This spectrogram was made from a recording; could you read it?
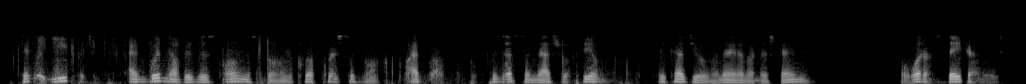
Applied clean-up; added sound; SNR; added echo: neural separator model SepFormer WHAMR!.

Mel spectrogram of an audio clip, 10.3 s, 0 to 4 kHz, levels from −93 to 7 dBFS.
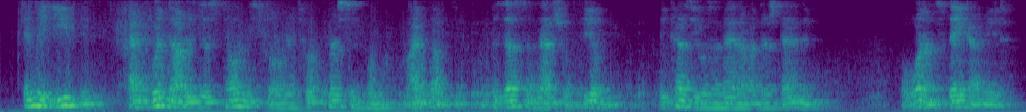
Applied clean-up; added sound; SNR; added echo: neural separator model SepFormer DNS4.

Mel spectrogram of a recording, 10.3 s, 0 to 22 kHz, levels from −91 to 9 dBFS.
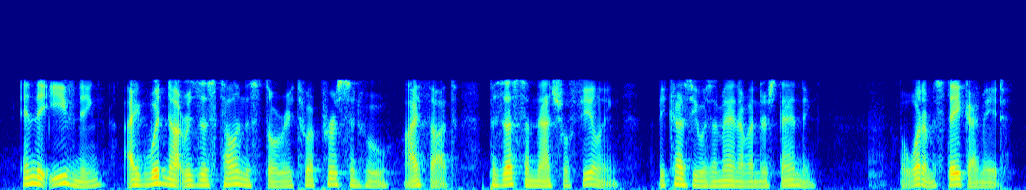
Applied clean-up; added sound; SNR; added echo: none; none; none; none.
